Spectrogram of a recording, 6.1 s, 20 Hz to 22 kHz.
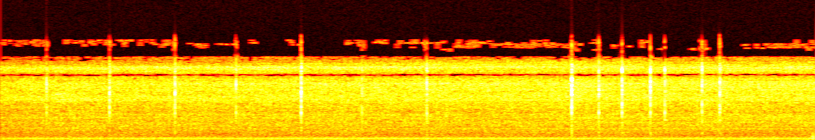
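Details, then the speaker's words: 1997 Lincoln Town Car Ford 4.6L 2V with timing chain failure, engine off during leak-down test: steady air hiss from cylinder six, gauge showing only about 30%; suspected intake valve problem, head must come off. "and cylinder number six is only showing about 30% on that gauge so we know that and we can hear it we can hear it hissing uh so we know there's a problem there"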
